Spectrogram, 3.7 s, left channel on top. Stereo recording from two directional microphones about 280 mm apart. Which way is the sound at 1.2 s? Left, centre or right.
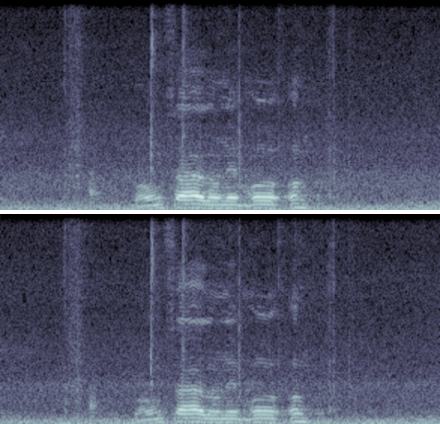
Centre.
